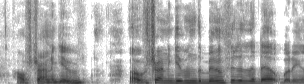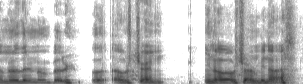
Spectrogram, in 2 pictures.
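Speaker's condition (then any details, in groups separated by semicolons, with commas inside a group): Spastic quadriplegic cerebral palsy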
